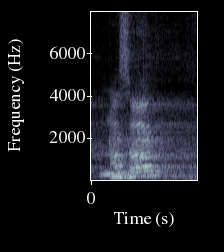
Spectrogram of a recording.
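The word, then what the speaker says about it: نصر: এজন্য তেলাওয়াত যখন করবেন সওয়াদ উচ্চারণটা মুখ গোল করা লাগে আল্লাহ পাক জানিয়েছেন যখন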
